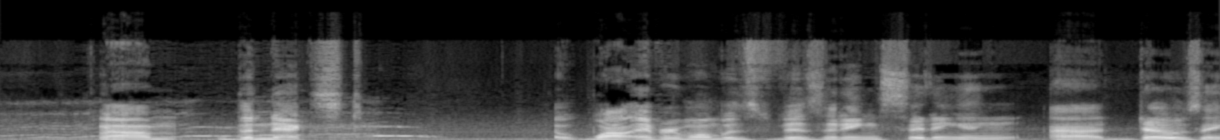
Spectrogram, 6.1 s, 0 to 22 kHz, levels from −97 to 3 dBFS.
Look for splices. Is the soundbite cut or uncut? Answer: uncut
